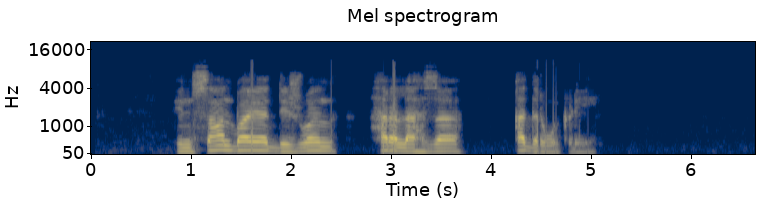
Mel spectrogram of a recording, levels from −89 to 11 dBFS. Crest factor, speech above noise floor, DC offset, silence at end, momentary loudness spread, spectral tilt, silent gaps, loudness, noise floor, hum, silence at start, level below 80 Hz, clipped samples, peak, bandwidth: 18 dB; 63 dB; under 0.1%; 1.6 s; 17 LU; -5.5 dB/octave; none; -17 LUFS; -79 dBFS; none; 0.85 s; -58 dBFS; under 0.1%; 0 dBFS; 10 kHz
